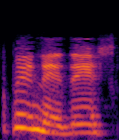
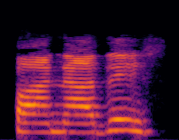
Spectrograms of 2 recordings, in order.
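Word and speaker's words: Penedès: están diciendo Carmen Penedés, que lo sé que es Penedés, que sé que se escribe Penedés, pero es que me voy para Panadés, lo siento, pero luego lo corrijo, me doy cuenta y digo Penedés, ¿vale?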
